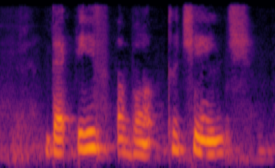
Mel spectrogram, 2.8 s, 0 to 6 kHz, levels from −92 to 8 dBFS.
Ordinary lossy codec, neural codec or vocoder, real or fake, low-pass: none; codec, 16 kHz, 1 kbps, FreqCodec, larger model; fake; 5.4 kHz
